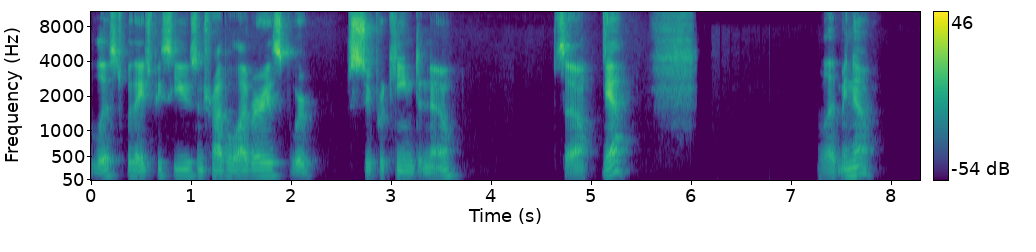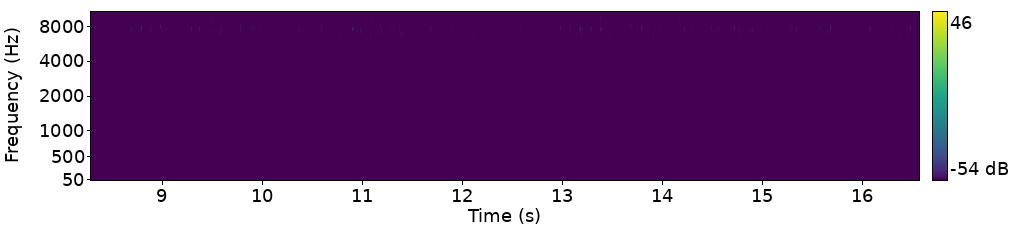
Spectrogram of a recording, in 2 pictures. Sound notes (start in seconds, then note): 11.3 long pause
